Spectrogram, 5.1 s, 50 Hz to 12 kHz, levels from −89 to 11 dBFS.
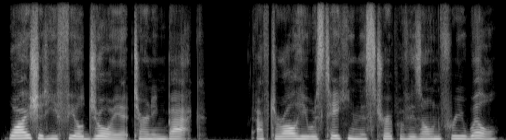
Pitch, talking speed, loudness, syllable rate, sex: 205 Hz, 235 wpm, -19 LUFS, 5.2 syllables/s, female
